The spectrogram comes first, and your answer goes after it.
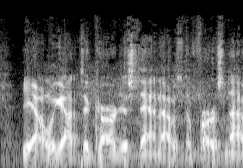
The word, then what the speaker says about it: Kyrgyzstan: Big debate, by the way, over the pronunciation, Kirzakstan, but I've since learned that it's pronounced Kyrgystan. And that's in Russia. Yeah. We got to Kyrgyzstan.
